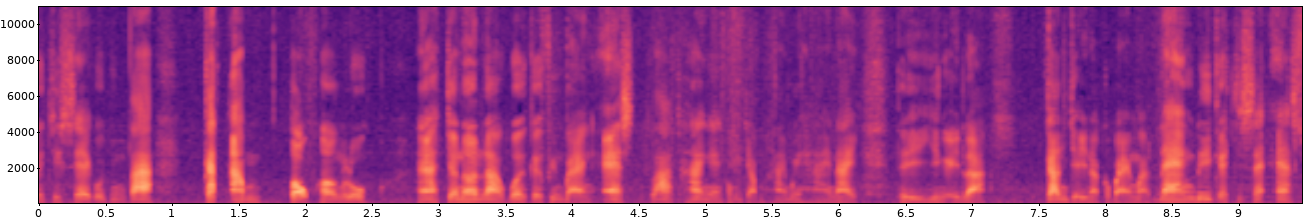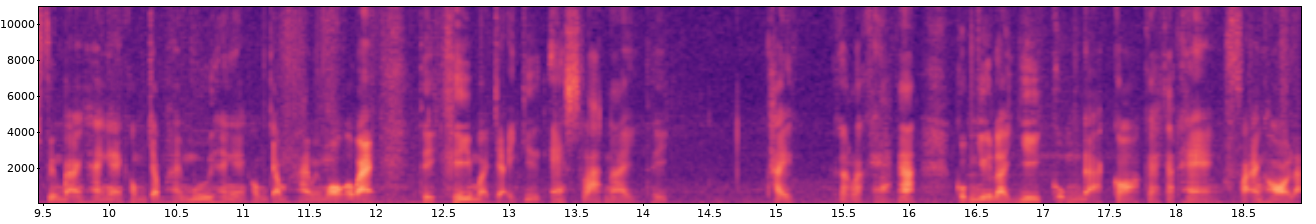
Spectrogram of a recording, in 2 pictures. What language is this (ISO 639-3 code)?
vie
